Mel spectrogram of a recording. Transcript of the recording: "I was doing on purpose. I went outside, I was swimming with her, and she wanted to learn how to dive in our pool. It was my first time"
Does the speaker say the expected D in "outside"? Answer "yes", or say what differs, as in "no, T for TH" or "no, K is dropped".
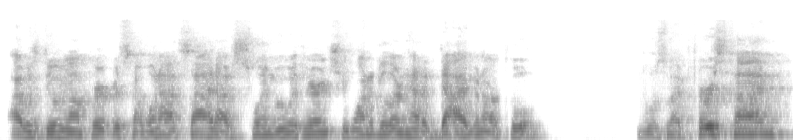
yes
